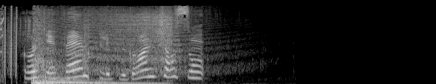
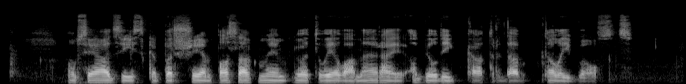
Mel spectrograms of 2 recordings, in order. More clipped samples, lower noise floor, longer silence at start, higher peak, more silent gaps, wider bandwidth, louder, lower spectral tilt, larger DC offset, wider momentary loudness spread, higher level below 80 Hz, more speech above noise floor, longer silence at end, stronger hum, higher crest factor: neither; first, under -90 dBFS vs -54 dBFS; about the same, 0 s vs 0.1 s; first, 0 dBFS vs -8 dBFS; neither; first, 17 kHz vs 11.5 kHz; first, -15 LUFS vs -24 LUFS; second, -2.5 dB/octave vs -5 dB/octave; neither; second, 7 LU vs 11 LU; first, -30 dBFS vs -52 dBFS; first, over 74 dB vs 31 dB; first, 2.35 s vs 0.55 s; neither; about the same, 20 dB vs 18 dB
